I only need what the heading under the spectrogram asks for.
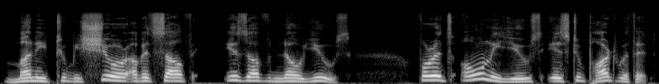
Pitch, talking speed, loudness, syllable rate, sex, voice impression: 155 Hz, 175 wpm, -17 LUFS, 4.5 syllables/s, male, masculine, very adult-like, slightly thick, slightly wild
